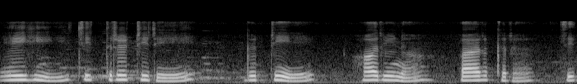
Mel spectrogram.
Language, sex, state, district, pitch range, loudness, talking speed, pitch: Odia, female, Odisha, Malkangiri, 175-210 Hz, -17 LUFS, 95 wpm, 195 Hz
